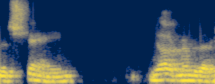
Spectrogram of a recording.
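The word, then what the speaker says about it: שם: The Hebrew word for name is shame. Shame, yeah. You don't need to remember it. It's the Shabbat with the Sere underneath it. But yeah, like S-H-A-M-E is how we pronounce it with the final N.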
